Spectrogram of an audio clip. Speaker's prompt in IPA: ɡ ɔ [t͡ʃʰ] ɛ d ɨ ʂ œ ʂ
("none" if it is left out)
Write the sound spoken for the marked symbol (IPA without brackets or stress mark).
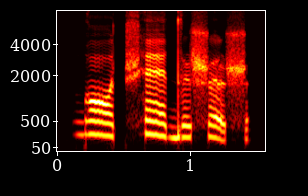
t͡ʃʰ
